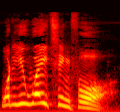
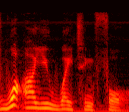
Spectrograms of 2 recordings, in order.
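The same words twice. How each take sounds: First: "waiting" punched high and loud in "What are you waiting for"; high, loud challenge with stress on "waiting"; shifted emphasis. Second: "what are you waiting for" said softly, leaning lightly on "what"; first take, even emphasis. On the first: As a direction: throw the question out forcefully, hitting "waiting". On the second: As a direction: pose "what are you waiting for" quietly, without punching "waiting". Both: Shown as a demonstration. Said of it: "put the emphasis on a different syllable".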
